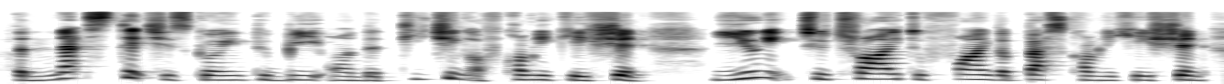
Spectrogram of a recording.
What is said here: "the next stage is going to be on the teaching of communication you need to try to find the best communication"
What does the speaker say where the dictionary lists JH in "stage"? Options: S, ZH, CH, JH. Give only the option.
CH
